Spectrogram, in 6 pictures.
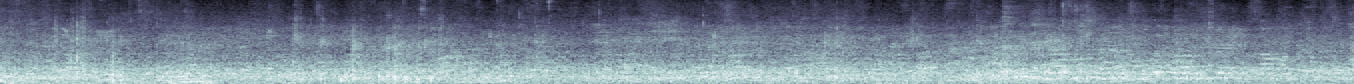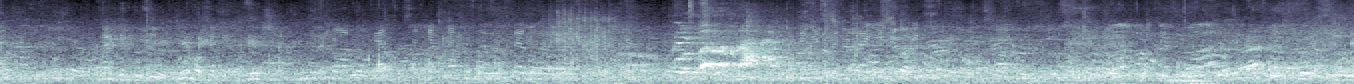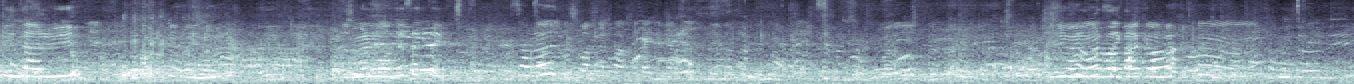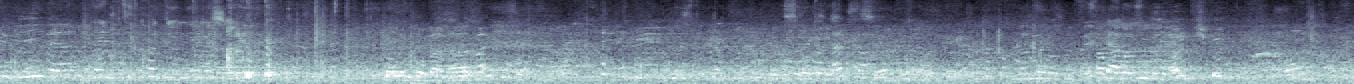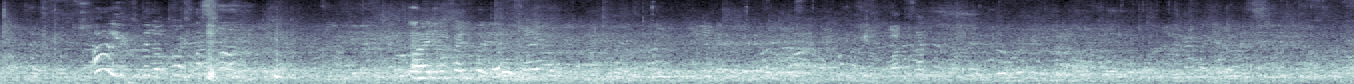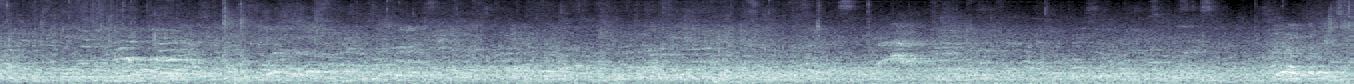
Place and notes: Namur station. This place is really busy. In order to represent Namur, I had the moral obligation to go there in rush hour, even if possible on a Friday evening. You can hear in this recording the pedestrian crossing, the red light, the buses, the crowd, the escalators, and then the large service corridor. On the platforms, I let several trains leave, before heading home.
